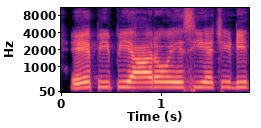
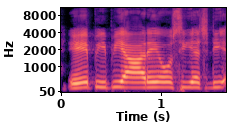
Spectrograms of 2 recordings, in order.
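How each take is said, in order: First: "A P P R O A C H E D" spelled letter by letter, slow, with two P's; spelled out slowly. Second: "A P P R A O C H D" spelled letter by letter, slow, A before O; wrong spelling, spelled out. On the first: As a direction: spell "A P P R O A C H E D" slowly, one letter at a time, doubling the P. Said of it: "दो P आएंगे क्या?". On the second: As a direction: spell "A P P R A O C H D" slowly as the wrong option. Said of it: "ये तो बिल्कुल ही गलत हो गया". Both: Shown as a demonstration.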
